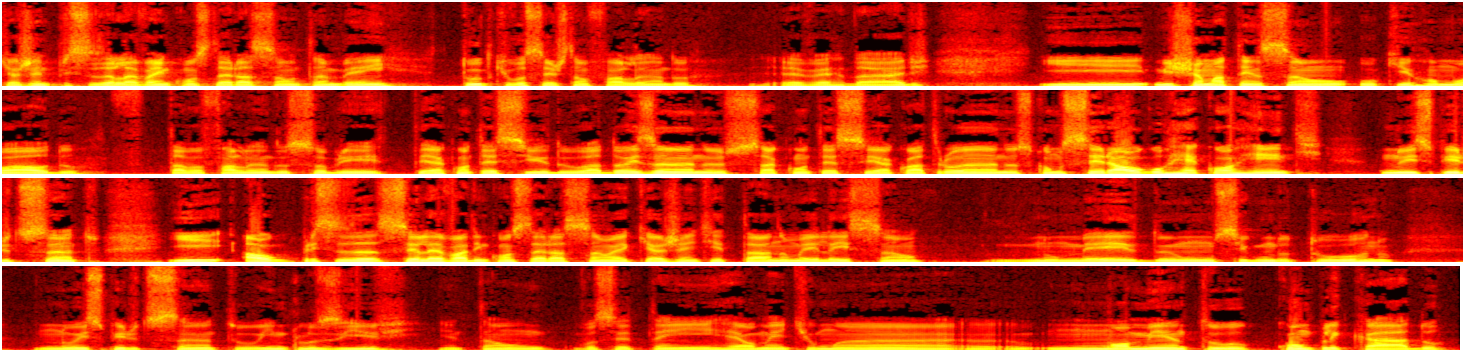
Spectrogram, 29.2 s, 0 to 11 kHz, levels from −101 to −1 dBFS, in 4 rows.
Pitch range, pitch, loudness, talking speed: 100-130 Hz, 110 Hz, -20 LUFS, 155 wpm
